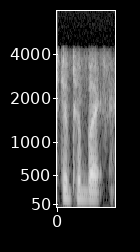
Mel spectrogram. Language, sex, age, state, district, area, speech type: Bodo, male, 18-30, Assam, Kokrajhar, urban, conversation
